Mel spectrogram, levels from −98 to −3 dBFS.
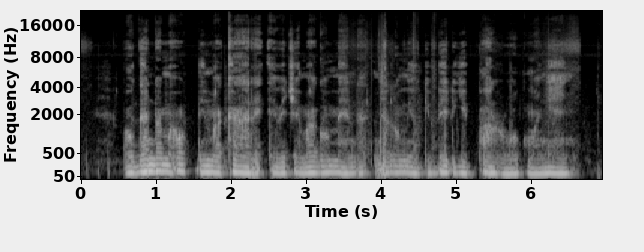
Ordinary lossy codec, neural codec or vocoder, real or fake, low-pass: none; vocoder, 44.1 kHz, 128 mel bands every 512 samples, BigVGAN v2; fake; none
